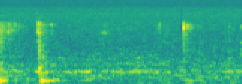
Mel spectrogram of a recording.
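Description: Near silence with two faint clicks in the first half-second, as of computer input while a syllable is typed into a PDF.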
